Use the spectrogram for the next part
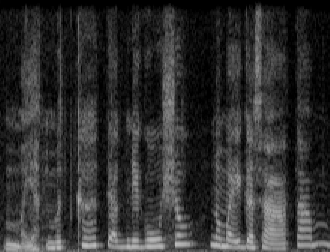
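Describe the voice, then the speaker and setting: A woman acting a provincial mother gently persuading her grown child, in an audio drama. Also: high voice, big pitch swings, moderate pace, a little hiss or hum. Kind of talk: Ilocano radio drama acting.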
